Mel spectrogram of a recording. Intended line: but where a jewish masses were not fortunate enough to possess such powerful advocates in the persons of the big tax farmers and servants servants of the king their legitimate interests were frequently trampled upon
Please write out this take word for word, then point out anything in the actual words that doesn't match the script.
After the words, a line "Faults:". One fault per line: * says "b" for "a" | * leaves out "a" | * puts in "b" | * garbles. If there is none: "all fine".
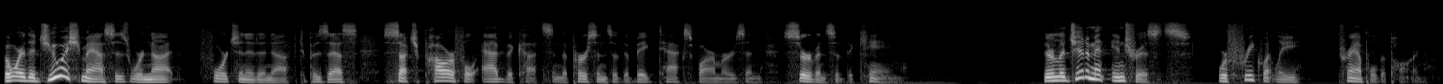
but where the jewish masses were not fortunate enough to possess such powerful advocates in the persons of the big tax farmers and servants of the king their legitimate interests were frequently trampled upon
Faults:
* says "the" for "a"
* leaves out "servants"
